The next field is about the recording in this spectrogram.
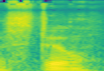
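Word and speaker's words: Stihl: Although the German brand uh still I think it's pronounced still.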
